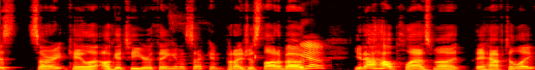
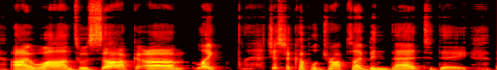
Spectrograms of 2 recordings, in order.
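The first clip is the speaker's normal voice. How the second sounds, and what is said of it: Put-on vampire accent, slipping. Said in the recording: “Vampires don't just go like ... That accent fell apart.”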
